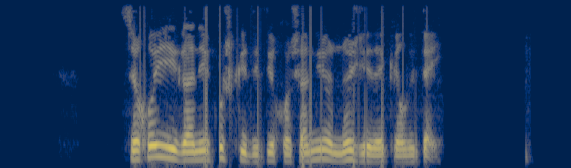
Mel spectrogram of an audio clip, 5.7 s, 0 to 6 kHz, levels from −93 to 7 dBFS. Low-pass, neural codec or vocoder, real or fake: 5.4 kHz; none; real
